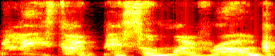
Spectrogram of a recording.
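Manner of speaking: whispering. Joking about being a dog whisperer, pleading with the dog in a whisper. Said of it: "I could just whisper".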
